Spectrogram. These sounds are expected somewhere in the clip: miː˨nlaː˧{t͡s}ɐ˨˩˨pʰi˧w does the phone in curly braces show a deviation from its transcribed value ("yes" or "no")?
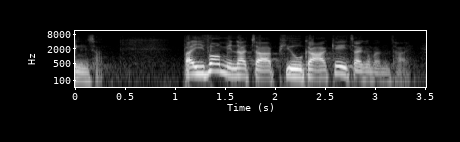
no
